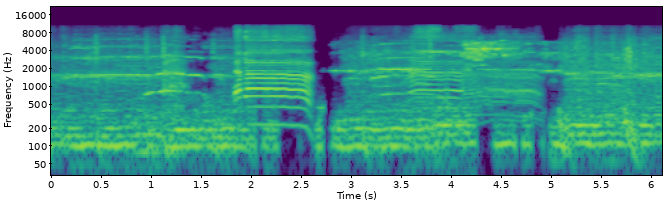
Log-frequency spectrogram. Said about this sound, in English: I'm going to ask you to crank it up because you're going to hear the hysteria now of the crowd. Once he pulls out the gun, look, everyone's here. We go. Kick. Listen to the background.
